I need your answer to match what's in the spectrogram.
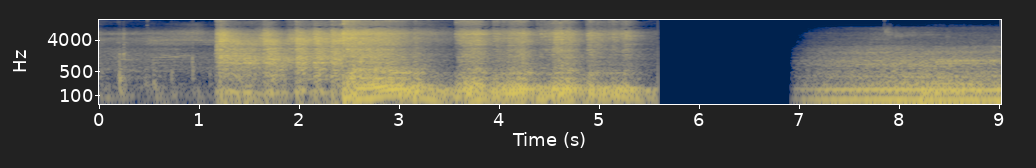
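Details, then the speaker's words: Boosted Infiniti G37 driven down the road after its power steering line blew on the highway: engine note stumbles and pops unevenly under load instead of running smooth, a severe misfire, cause not yet known. "I'll put a clip of it was like driving and misfiring really really bad just down the road"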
